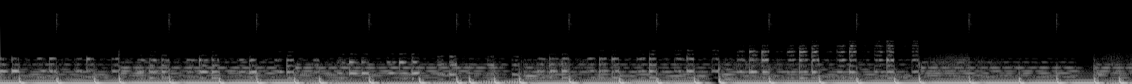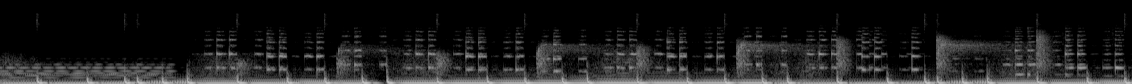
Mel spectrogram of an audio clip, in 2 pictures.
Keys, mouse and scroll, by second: 2.9 Down, 3.3 Down, 3.6 Down, 3.9 Down, 4.2 Down, 6.7-7.4 Down, 7.7 Down, 8.1 Down, 10.4 Down, 12.5 Down, 13.2 Up, 13.7 Down, 14.8 Up.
